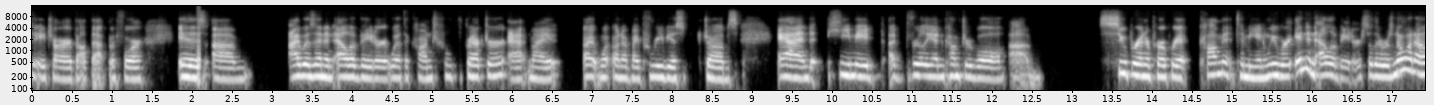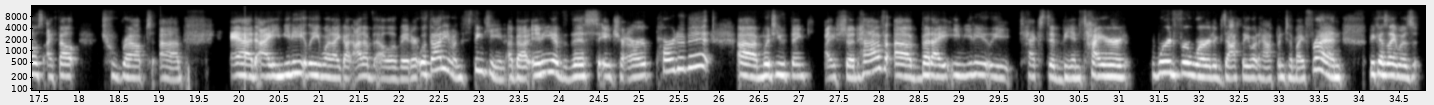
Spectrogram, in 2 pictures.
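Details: Stuttering in an adult HR professional who stutters.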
